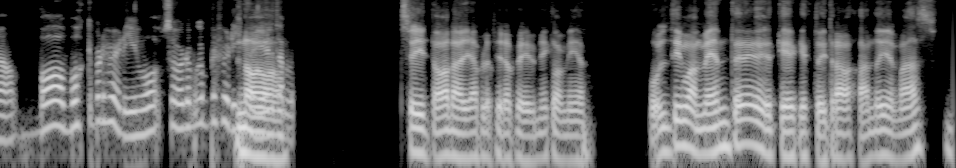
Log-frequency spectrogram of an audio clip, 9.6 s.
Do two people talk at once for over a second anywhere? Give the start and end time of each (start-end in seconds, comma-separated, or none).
none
